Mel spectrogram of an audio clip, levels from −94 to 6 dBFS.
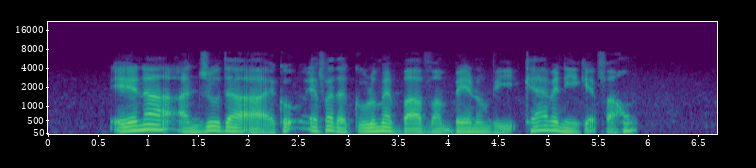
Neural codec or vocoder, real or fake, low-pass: none; real; 7.2 kHz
